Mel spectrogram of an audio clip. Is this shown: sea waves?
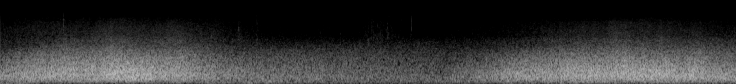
yes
